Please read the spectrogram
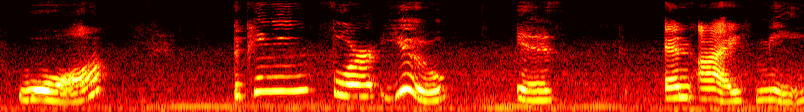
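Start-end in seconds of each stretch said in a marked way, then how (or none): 0.2-1.1 third tone on "wo", dipping low, then rising. Teaching the mandarin pinyin for i: third tone on 我. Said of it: "that is third tone, so it dips down and comes back up".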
